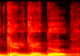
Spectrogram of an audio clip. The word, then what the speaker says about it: Gal Gadot: parallèle entre Huawei et Gal Gadot. Ah bon, je crois qu'il faut prononcer le T d'ailleurs. Elle prononce le T en israélien.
